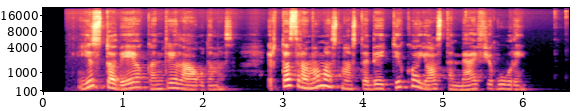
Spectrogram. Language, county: Lithuanian, Vilnius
